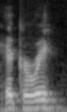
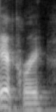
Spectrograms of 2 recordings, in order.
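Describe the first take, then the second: First: The middle vowel is clearly pronounced. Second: The middle vowel is dropped. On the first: The speaker calls it wrong. "We don't pronounce it Hickory" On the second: The speaker calls it right. "The O is silent"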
